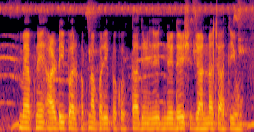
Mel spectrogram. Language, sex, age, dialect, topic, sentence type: Hindi, male, 31-35, Awadhi Bundeli, banking, statement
